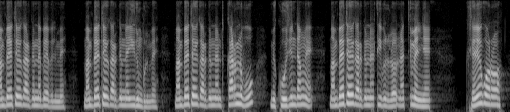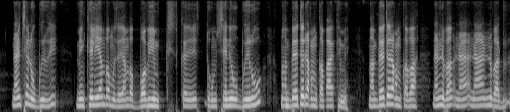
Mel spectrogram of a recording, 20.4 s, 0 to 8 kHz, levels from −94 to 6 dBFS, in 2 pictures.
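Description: From 7.42 to 8.60 s there is repeated packet loss (robotic sound). Four gaps, the longest 62 ms, are patched by extending the previous sound, so about a sixth of the stretch is synthetic. The quick succession of patches gives a choppy quality, unlike a single isolated dropout.

Short concealed packet losses follow at 9.30–9.34, 9.36–9.40, 9.90–9.96 and 10.92–10.96 s, each 20 to 40 ms of missing audio filled in by the receiver. Each is a brief smear or wobble where a consonant can disappear. Because they are single and brief, the sound does not turn robotic.

At 11.24–11.33 s a burst of packet loss removes about 60 ms. The last sound is held and fades before the speech resumes further on. It is longer and more audibly sustained than the short concealed loss that follows at 11.37–11.41 s.

From 14.51 to 17.46 s repeated packet loss returns over nearly 3 s. Sixteen gaps, none longer than 51 ms, again fill about a sixth of the span, producing choppy sound with pieces missing. 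Through the G.722 call path, nothing above 8 kHz is present.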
